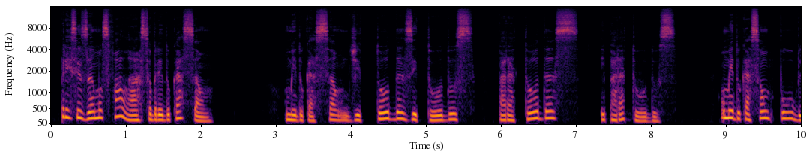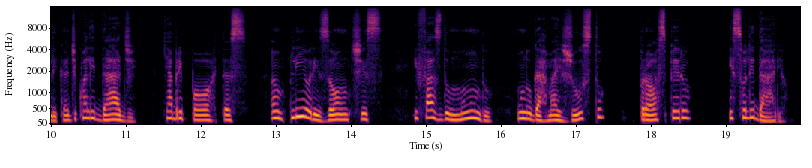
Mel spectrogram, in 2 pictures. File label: portuguese brazilian narration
